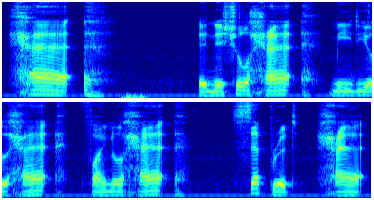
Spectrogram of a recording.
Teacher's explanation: is a heavy H from the back of the mouth.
